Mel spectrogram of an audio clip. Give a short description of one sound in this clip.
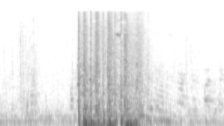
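A suppressed rifle fires a rapid burst of shots.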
